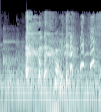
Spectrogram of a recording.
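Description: A man coughs hard, a sharp burst followed by a rapid string of smaller raspy coughs that trail off over a couple of seconds.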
